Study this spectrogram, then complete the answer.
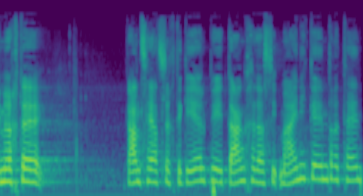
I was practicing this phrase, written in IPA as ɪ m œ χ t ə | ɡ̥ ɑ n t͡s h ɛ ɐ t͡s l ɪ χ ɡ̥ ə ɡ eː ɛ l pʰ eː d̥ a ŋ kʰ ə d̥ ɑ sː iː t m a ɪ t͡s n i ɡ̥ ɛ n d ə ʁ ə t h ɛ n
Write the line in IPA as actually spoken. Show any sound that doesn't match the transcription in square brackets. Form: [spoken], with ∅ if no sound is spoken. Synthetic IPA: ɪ m œ χ t ə | ɡ̥ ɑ n t͡s h ɛ ɐ t͡s l ɪ χ [d̥] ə ɡ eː ɛ l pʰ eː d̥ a ŋ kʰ ə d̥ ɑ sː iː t m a ɪ [∅] n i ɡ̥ ɛ n d ə ʁ ə t h ɛ n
